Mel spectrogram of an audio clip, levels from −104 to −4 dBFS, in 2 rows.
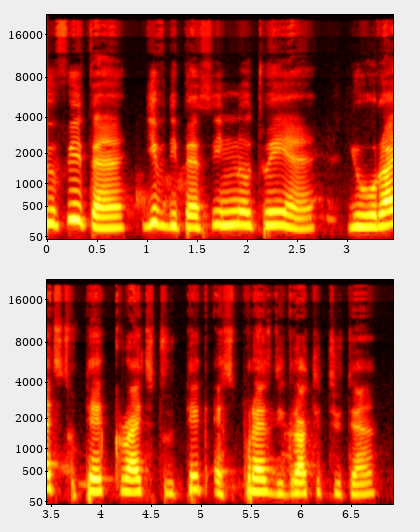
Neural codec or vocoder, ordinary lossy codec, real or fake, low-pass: none; none; real; none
